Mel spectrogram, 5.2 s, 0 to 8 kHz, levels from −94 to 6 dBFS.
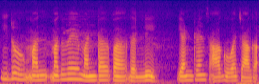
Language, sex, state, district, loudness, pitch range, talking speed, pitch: Kannada, female, Karnataka, Chamarajanagar, -17 LUFS, 140-170 Hz, 80 wpm, 155 Hz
